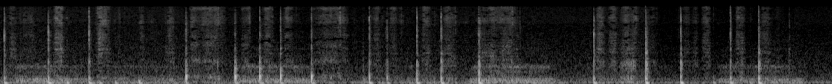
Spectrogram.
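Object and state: Chalk writing on a small framed chalkboard.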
